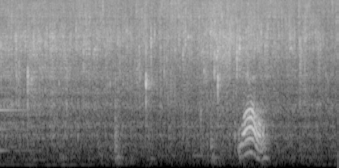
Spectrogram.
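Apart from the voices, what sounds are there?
chicken frying in hot oil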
